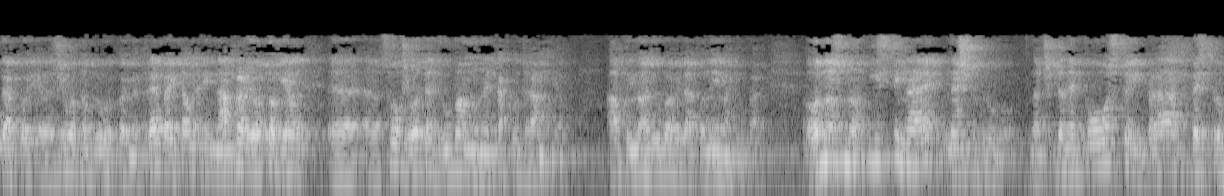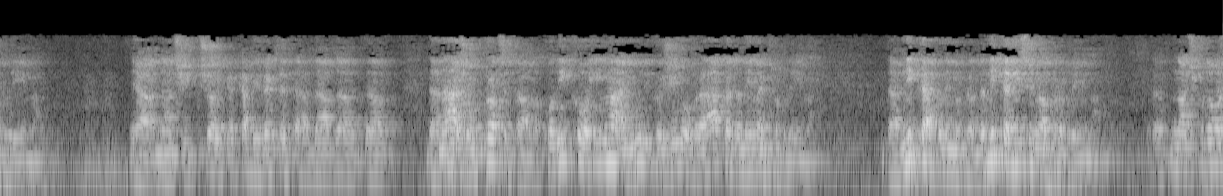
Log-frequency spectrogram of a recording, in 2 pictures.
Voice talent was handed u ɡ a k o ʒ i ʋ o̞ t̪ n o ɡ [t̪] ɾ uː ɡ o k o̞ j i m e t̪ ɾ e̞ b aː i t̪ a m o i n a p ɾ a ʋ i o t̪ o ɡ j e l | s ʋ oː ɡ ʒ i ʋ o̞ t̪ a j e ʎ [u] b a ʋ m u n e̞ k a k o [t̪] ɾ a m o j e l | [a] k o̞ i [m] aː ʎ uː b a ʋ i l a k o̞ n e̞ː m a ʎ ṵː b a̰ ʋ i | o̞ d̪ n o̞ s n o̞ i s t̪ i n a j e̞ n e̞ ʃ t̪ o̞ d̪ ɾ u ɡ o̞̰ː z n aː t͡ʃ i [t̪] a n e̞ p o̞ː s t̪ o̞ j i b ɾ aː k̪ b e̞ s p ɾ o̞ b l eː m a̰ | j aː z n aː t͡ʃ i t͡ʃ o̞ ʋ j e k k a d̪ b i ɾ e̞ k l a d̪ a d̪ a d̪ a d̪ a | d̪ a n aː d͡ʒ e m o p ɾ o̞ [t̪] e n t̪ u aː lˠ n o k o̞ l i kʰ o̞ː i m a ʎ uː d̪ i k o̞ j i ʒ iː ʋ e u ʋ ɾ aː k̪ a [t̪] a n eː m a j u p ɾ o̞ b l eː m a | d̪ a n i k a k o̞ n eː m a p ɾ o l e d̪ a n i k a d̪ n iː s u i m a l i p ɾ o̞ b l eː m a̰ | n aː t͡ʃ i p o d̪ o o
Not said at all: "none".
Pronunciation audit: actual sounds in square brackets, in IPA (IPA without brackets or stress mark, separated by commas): d̪, uː, d̪, a, m, d̪, t̪, d̪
